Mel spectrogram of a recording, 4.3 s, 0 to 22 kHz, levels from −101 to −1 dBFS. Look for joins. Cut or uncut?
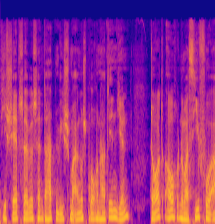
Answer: cut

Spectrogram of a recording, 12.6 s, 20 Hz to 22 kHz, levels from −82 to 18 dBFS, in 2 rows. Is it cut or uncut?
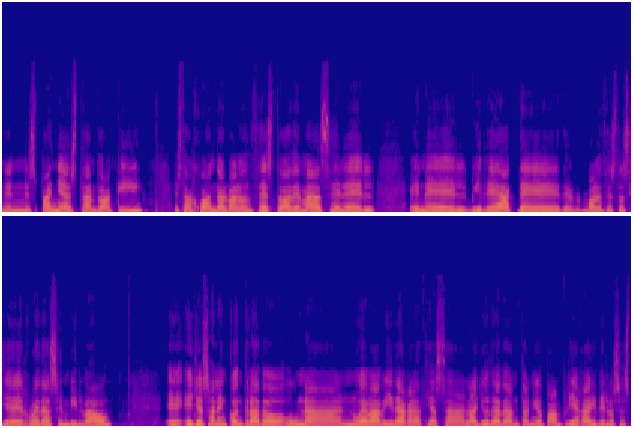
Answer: cut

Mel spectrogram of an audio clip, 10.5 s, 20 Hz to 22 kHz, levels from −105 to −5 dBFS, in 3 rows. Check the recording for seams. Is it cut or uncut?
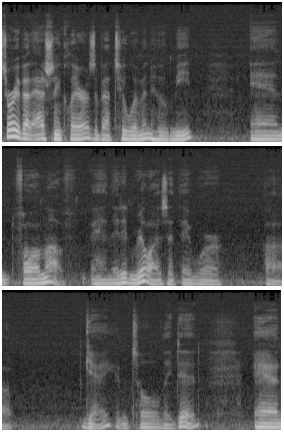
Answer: uncut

